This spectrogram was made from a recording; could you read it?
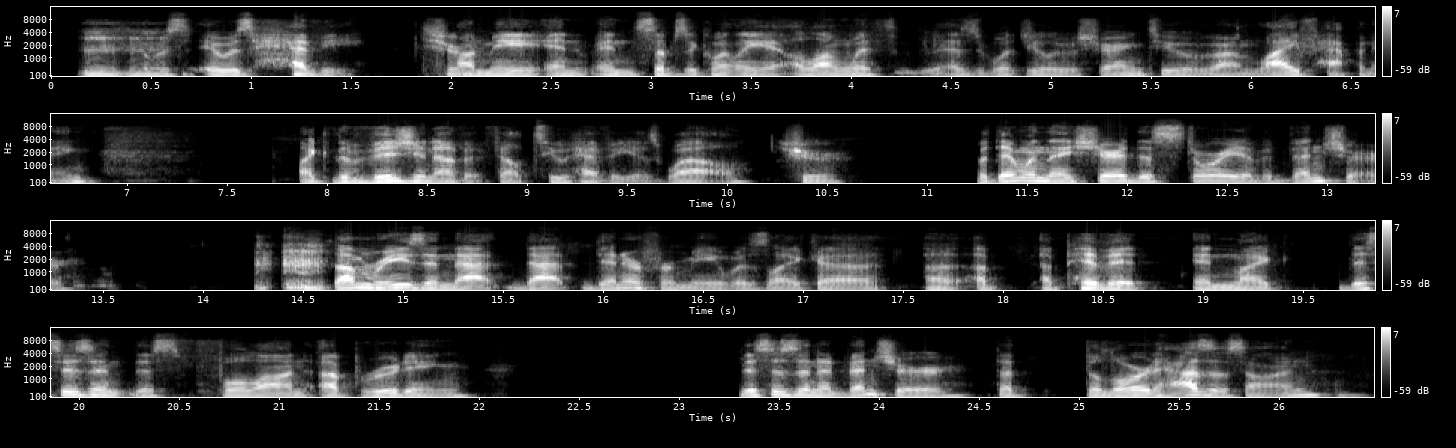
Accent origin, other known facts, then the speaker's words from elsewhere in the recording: Colorado Springs, Colorado, United States; moved away as an adult; also born or lived in Kansas City; now in Washington, D.C., United States; we were raised in Colorado and raised in Colorado Springs in particular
